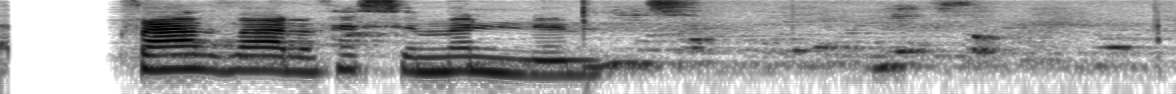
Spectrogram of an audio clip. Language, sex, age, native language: Icelandic, female, 10, Icelandic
